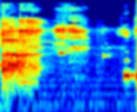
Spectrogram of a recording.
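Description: A girl's loud, rough, breathy cry of pretend pain starting suddenly and lasting about half a second, then a shorter breathy cry, with a brief hush just before speech resumes.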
